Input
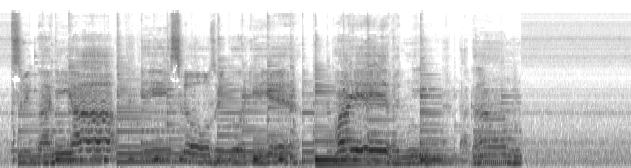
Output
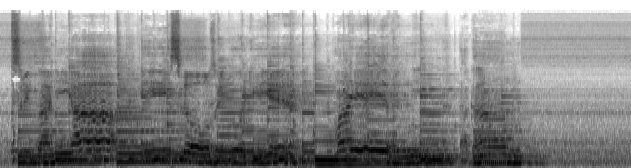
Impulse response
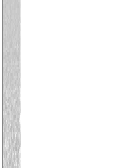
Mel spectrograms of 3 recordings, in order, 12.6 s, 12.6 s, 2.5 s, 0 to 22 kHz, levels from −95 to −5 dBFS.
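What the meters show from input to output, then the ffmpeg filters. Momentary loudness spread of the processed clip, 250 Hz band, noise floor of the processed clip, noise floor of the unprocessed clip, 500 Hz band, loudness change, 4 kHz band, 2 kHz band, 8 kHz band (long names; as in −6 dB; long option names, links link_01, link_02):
6 LU, +17.5 dB, −33 dBFS, −54 dBFS, +16.5 dB, +17.5 dB, +17.0 dB, +16.0 dB, +18.5 dB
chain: -filter_complex "[0:a]asplit=2[link_01][link_02];[1:a]atrim=start_sample=2205,asetrate=27783,aresample=44100,lowshelf=frequency=230:gain=8.5[link_03];[link_02][link_03]afir=irnorm=-1:irlink=0,volume=1dB[link_04];[link_01][link_04]amix=inputs=2:normalize=0,alimiter=level_in=14dB:limit=-1dB:release=50:level=0:latency=1,volume=-1dB"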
